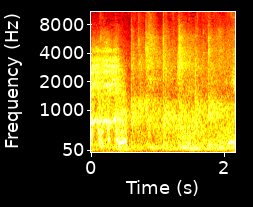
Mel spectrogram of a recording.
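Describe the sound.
Horses neigh in loud, shrill whinnies over a steady texture of clip-clopping hooves, with the sound continuing throughout.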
